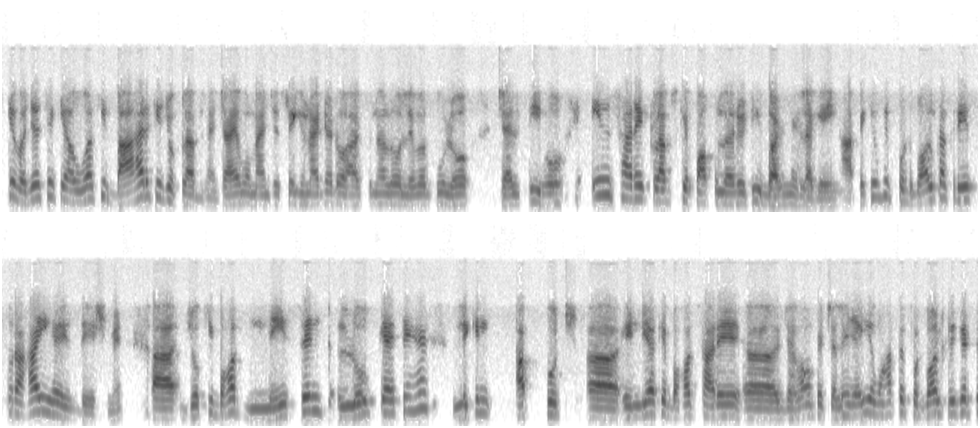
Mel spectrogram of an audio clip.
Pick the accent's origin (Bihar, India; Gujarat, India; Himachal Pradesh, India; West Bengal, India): West Bengal, India; Kolkata; मैं जहाँ पे मतलब पला बड़ा हूँ कलकत्ता में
